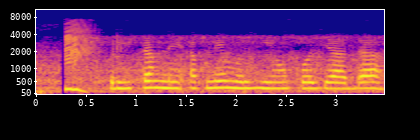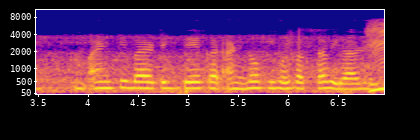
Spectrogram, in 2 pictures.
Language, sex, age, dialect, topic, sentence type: Hindi, female, 36-40, Kanauji Braj Bhasha, agriculture, statement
